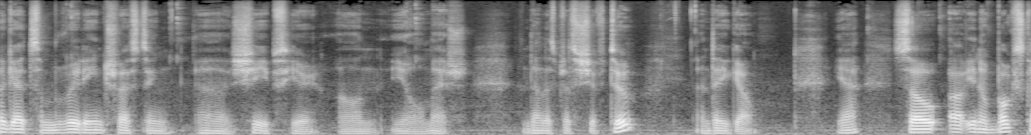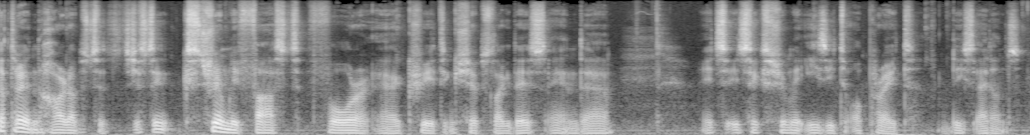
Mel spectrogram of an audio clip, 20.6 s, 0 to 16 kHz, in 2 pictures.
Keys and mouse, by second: 0.5 click, 0.9 q, 5.5 shift+2, 6.5-8.7 middle drag, 9.2 shift+middle drag, 9.8-11.0 middle drag, 11.4-11.7 shift+middle drag, 12.4-14.3 middle drag, 14.9-18.4 middle drag, 19.3 shift+middle drag, 19.8 middle click, 20.4 shift+middle drag.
